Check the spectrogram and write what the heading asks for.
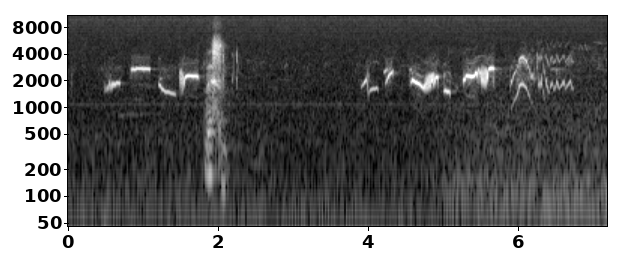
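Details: A blackbird starts singing in spring after winter, in a garden with a bird table: mellow, fluted whistled phrases about half a second each, ending in squeaky twittering flourishes, with one sharp click near the start.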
